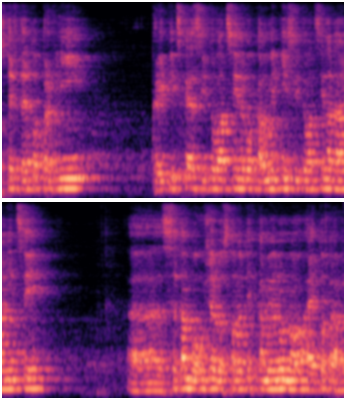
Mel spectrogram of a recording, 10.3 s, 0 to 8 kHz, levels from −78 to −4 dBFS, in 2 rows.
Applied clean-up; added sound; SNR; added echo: none; none; none; reverberation time 0.8 s.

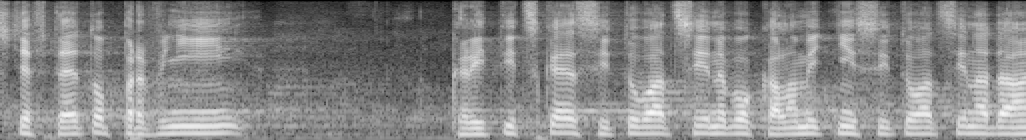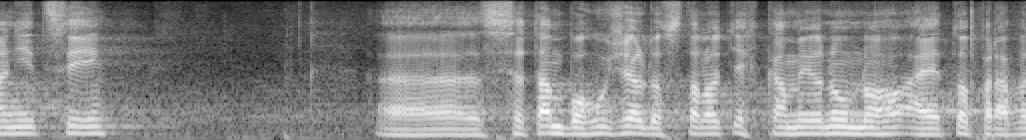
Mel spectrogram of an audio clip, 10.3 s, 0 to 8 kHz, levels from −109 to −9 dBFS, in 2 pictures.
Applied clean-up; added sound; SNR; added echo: none; none; none; none.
